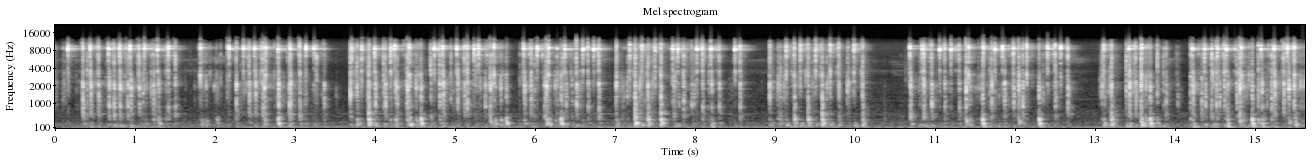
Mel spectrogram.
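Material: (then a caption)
Plastic. Fingertips type on the plastic keycaps of an E-Yooso K-620 mechanical keyboard with RGB backlight and clicky Outemu Blue switches. Rapid bursts of sharp, bright clicks with a high metallic tick sit over a faint low hum, broken by short pauses between typing runs.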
